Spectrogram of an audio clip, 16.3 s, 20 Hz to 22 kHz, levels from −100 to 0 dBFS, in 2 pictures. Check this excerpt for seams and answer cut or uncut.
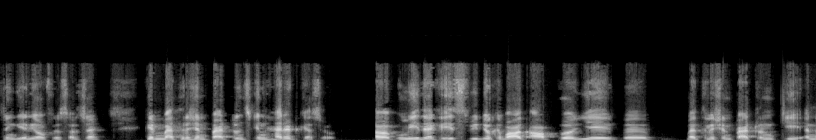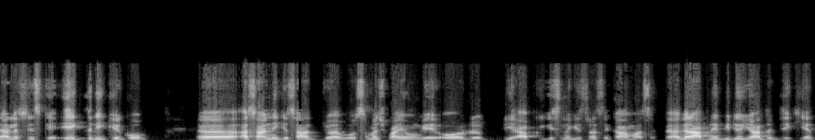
cut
